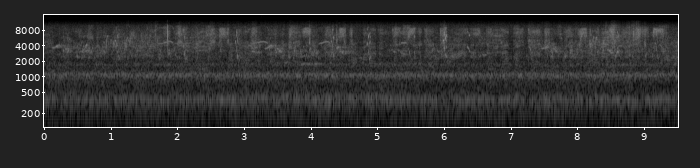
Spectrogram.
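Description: Many short, high bird chirps and little rising calls, scattered throughout, over a steady low background hum.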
